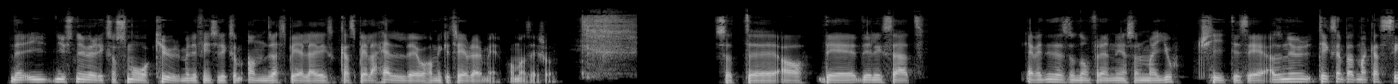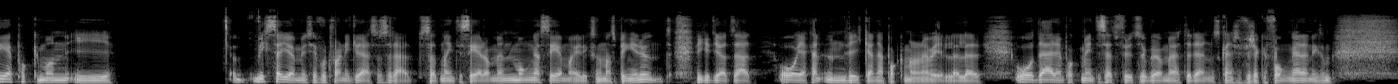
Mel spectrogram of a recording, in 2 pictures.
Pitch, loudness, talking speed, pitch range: 95 Hz, -21 LUFS, 260 wpm, 90-105 Hz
